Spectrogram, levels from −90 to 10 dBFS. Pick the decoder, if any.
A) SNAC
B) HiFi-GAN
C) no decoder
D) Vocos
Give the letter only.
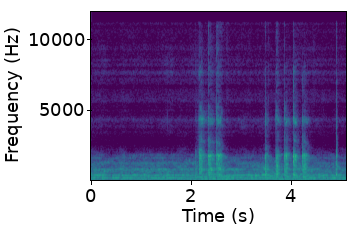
A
